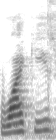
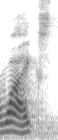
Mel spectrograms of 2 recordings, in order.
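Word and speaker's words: Dr. Wyche: yellowish orange tomato and there's some controversy on about how to pronounce that but just because i like the dr witches better than i like wikis or whites i call it dr witches then there's this is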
